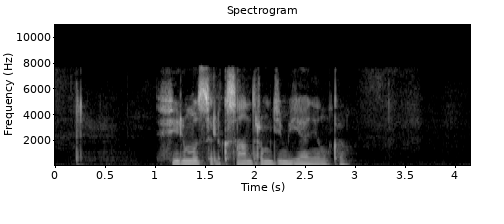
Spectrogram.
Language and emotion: Russian, neutral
